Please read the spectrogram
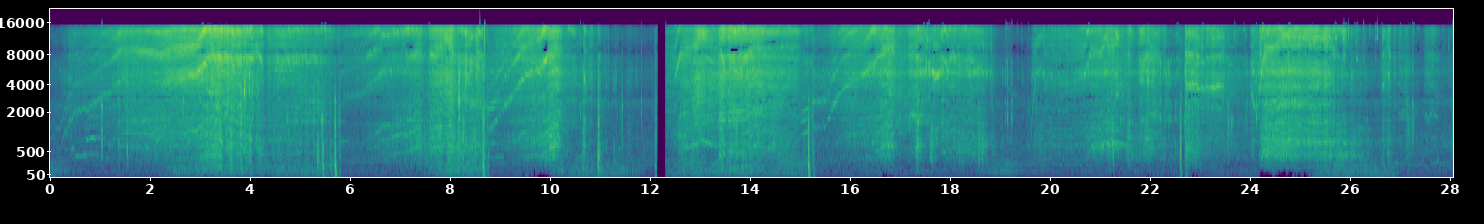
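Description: Brushless electric motor of a radio-controlled monster crawler truck whining up in pitch and dying away again in repeated bursts as the throttle is punched, with tyre noise on wet pavement and grass.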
